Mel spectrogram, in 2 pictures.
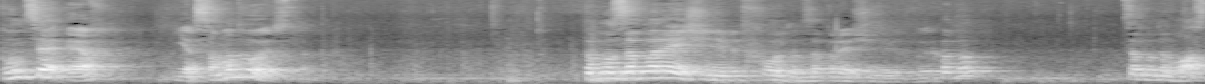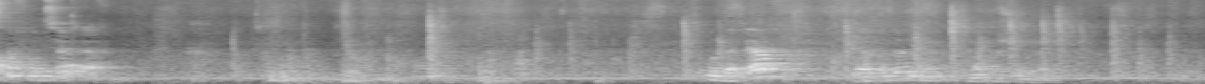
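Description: A man lectures in an echoing room.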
